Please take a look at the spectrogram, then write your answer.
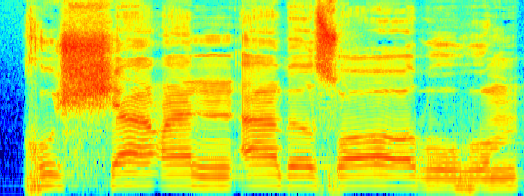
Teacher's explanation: fathah tanwin bertemu hamzah disebut bacaan izhar halki. Bunyi fathah tanwinnya baca jelas, tidak usah dengung.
